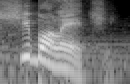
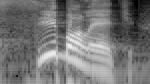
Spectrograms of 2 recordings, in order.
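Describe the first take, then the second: First: The word begins with an 'sh' sound. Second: The word begins with an 's' sound. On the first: The speaker calls it right. "Então fala aí, chibolete" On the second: The speaker calls it wrong. "não dava pra falar chibolete, ele falava cibolete"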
